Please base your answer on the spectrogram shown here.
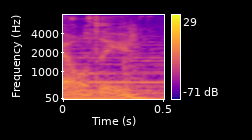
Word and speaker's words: olde: Ye olde was actually just pronounced old. Ye old. Ye.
